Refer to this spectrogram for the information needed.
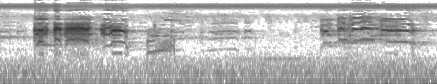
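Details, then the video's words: Barred Plymouth Rock hen giving loud, harsh, raspy calls in two bursts, one early and one near the end, with a short squawk between them over a steady high hiss. "Barred rock hen"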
